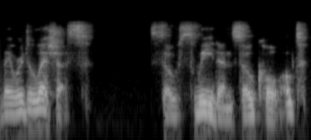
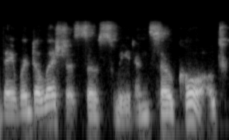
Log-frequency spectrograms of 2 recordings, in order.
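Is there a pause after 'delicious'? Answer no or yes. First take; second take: yes; no. First: There is a short break after delicious. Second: It flows on after delicious without a break.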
